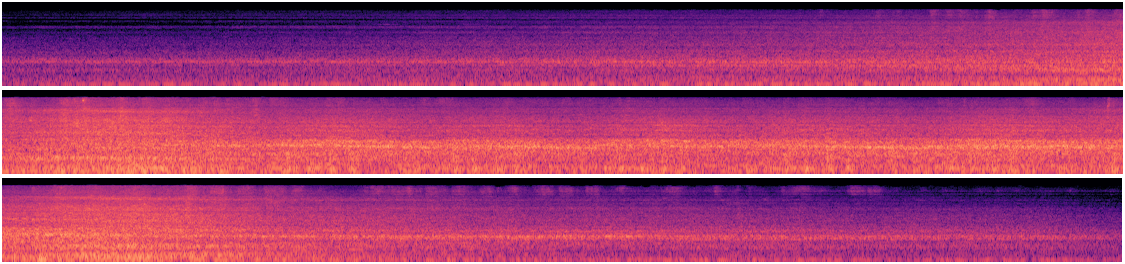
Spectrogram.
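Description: SBB passenger train of coaches passing along a station platform. Its rumble swells to its loudest from about six to twelve seconds in, with a steady high tone over it, then fades away.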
